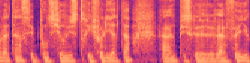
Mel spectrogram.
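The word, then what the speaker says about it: Poncirus: Alors, est-ce que je prononce bien le poncyrus ? – Le poncyrus, tout à fait.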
